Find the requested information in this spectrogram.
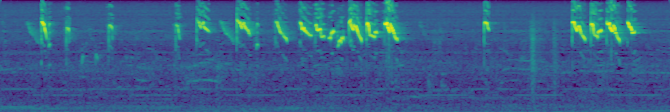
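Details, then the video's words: White-eye from Pacitan, Indonesia, a wild bird recorded as tutor song for other white-eyes, gives scattered single high chirps, then a quick run of sliding twittering notes near the middle and a final short burst, with a low background hum. "pleci pacitan ngalas untuk masteran pleci apapun.auto nyaut"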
